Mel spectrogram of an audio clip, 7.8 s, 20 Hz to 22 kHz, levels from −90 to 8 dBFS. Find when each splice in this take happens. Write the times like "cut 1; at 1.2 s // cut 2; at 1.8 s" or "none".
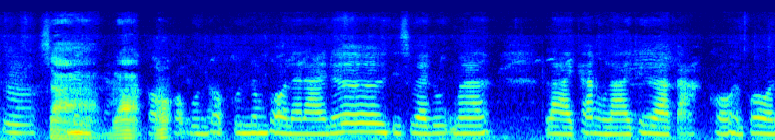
cut 1; at 1.8 s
